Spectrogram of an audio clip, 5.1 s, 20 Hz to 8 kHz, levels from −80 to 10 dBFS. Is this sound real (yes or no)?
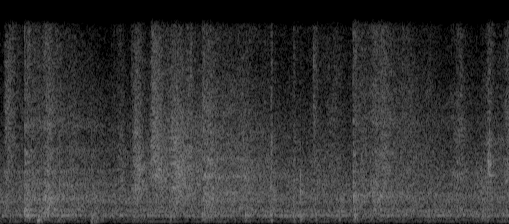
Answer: yes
